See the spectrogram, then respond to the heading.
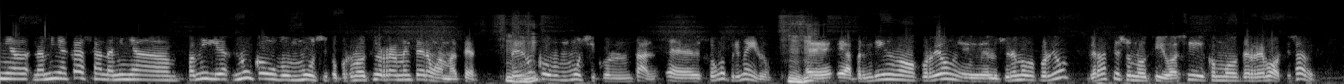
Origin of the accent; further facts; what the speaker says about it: Galicia, Spain; Pero eu xa sempre digo, mira, eu non vou dicindo por aí que son galego porque non me gusta presumir.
